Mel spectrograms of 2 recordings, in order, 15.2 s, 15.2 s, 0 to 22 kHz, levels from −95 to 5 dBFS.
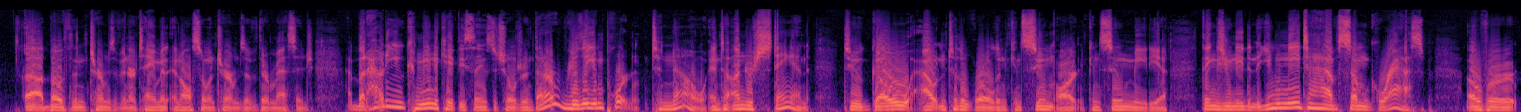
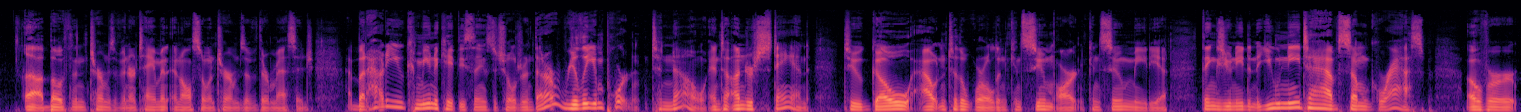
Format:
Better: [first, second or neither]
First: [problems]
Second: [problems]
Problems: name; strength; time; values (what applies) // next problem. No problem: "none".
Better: second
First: distortion; heavy; 7 dB below the speech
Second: none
